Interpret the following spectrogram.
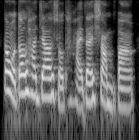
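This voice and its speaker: Speaking fast and animated in a mid-range voice, a podcast co-host shares a personal story from home in casual chat, playing out both sides of an argument.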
